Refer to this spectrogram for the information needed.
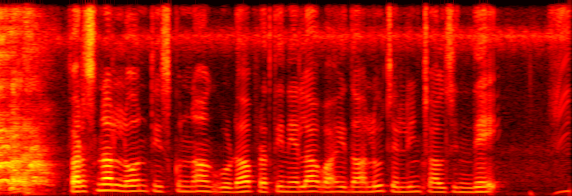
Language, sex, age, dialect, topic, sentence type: Telugu, female, 31-35, Southern, banking, statement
